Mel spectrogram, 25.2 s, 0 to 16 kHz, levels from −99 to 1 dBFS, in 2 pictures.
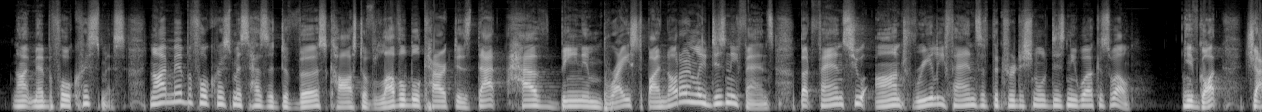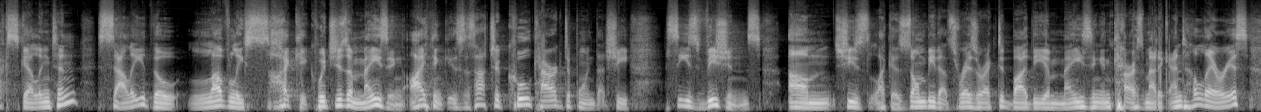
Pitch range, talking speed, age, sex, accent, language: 115-145 Hz, 170 wpm, 30-49, male, Australian, English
